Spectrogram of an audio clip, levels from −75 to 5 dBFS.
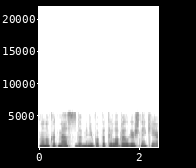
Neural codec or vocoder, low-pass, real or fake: codec, 16 kHz, 0.8 kbps, ZipCodec; 5.4 kHz; fake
